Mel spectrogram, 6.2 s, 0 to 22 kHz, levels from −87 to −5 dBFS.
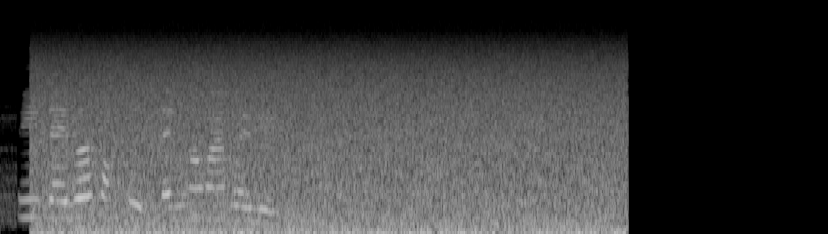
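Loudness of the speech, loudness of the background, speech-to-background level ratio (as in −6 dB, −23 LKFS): −33.0 LKFS, −33.5 LKFS, 0.5 dB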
